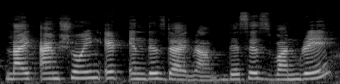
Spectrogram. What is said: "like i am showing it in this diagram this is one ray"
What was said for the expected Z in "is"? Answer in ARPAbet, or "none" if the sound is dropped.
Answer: Z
